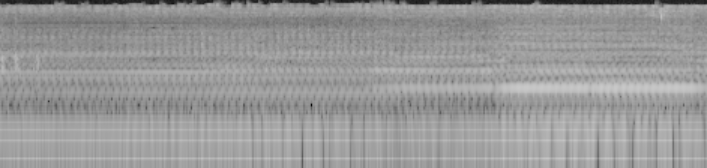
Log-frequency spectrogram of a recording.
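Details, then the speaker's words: Soling Barber Pro Chrome clipper after backing off blade tension on the adjustment pin: steady, even buzz with clean low hum, no rattle or bogging when a finger loads the blade; now properly adjusted. "Olha agora, ela não faz mais barulho. Então, agora sim, a nossa máquina está regulada, tá, gente?"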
